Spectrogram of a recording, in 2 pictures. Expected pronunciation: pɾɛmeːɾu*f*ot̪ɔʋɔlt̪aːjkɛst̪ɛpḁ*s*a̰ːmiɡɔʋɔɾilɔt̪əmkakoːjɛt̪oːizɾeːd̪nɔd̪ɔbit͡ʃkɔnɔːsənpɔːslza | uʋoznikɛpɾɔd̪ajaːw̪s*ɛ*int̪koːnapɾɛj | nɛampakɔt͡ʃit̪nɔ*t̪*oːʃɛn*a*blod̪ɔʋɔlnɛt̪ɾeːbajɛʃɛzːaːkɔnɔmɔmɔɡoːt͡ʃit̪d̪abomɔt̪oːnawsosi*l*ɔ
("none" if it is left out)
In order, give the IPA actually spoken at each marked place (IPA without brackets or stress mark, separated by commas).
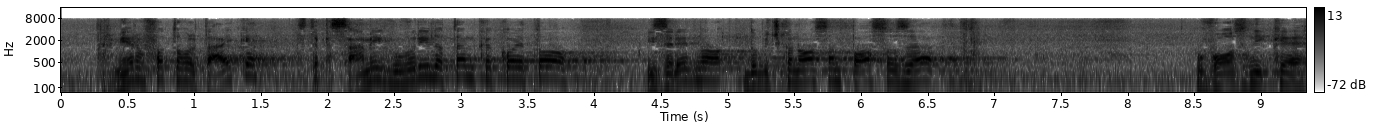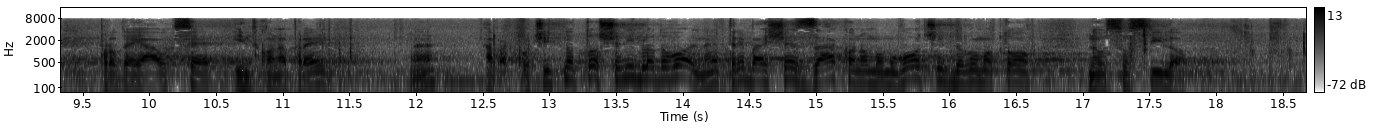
f, s, ɛ, t̪, i, l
